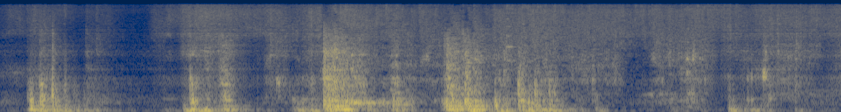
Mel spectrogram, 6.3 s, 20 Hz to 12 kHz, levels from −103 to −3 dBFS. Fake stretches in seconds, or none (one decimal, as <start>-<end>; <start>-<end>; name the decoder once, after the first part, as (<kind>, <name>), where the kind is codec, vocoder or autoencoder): 0.0-2.5 (codec, SNAC); 5.3-6.3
